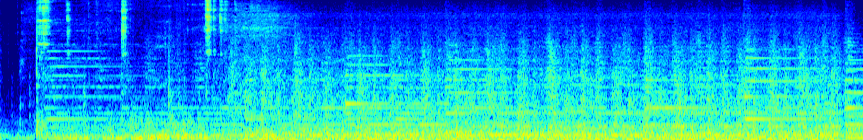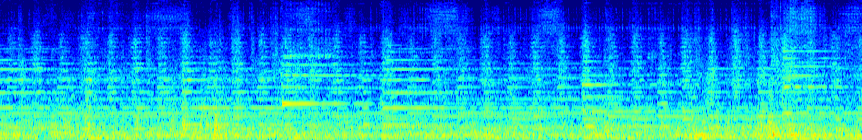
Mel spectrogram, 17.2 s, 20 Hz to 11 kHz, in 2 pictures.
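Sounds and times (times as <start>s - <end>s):
faint rhythmic clacking: 0.4s - 17.2s
luxury passenger train rolling along rails: 0.5s - 17.2s.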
